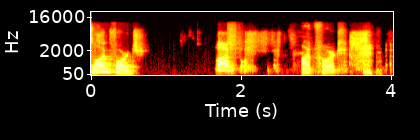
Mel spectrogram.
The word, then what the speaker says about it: log4j: thing here you go no no no it's log forge vlog log forge pete has uh why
